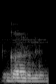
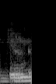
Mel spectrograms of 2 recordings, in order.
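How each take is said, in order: First: गर्ल with a neutral "uh" vowel; correct pronunciation. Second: गिर्ल with a front i-like vowel; wrong pronunciation. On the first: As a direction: say गर्ल as "gurl". (गर्ल में "अ" की आवाज़) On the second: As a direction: say गिर्ल as "girl", sounding the i towards "gerl". (गिर्ल में "इ" की आवाज़) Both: Shown as a demonstration. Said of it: "गिर्ल नहीं बोलते".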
